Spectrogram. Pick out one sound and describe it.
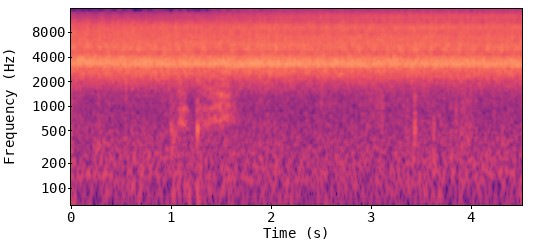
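Something rustles softly close by.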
